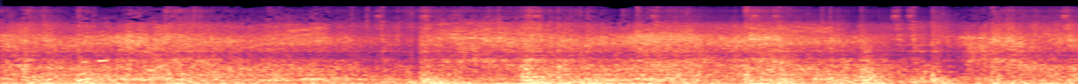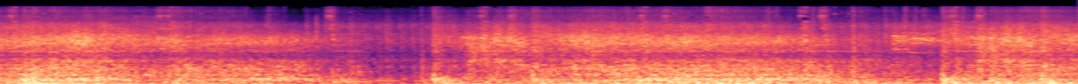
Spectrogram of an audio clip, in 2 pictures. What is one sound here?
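Gunfire rattles steadily in a game battle.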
